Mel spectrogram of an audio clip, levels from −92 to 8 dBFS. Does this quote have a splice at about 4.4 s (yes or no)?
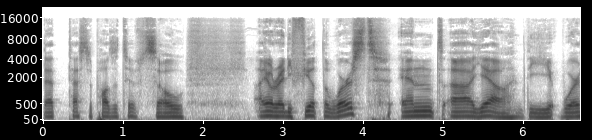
no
